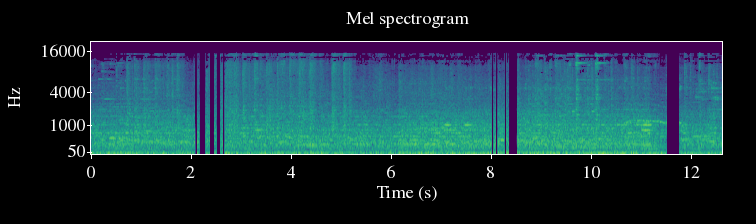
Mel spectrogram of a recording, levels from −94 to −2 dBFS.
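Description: Three brief ticks with a near-instant mute of a few milliseconds, at 0.84, 5.37 and 11.36 s, are each followed by the audio resuming from a different point. These are CD skips: the laser jumped to another turn of the disc spiral, and playback carried on from that position. Between 2.07 and 2.72 s the sound breaks into several short silent holes, about 384 ms lost in all and the longest about 128 ms. Between 8.00 and 8.55 s about 299 ms goes missing, the longest hole about 171 ms, and from 11.50 to 11.81 s about 256 ms drops out. This is a digital broadcast dropout: the receiver lost frames or rejected corrupt ones, which fits several lost frames each time, and muted until clean data returned, so that material is gone. From 6.14 to 11.16 s a doubled audio track runs underneath, a full-band copy at roughly the same level trailing about 400 ms behind with no reverberant tail, starting and stopping abruptly. 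It is likely a second capture of the same source through a slower path.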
